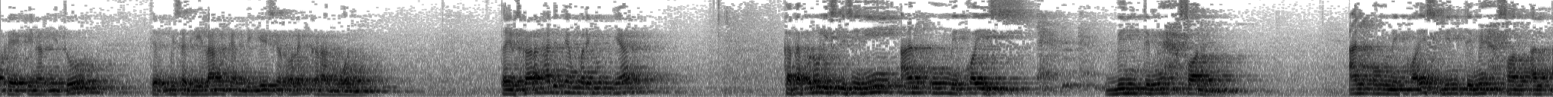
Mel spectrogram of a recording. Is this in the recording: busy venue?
no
